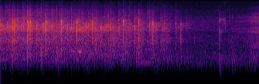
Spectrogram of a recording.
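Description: A crowd applauds with dense, steady clapping, sharp individual claps popping out of the wash, gradually thinning toward the end before swelling slightly again.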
